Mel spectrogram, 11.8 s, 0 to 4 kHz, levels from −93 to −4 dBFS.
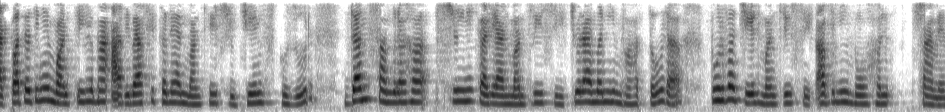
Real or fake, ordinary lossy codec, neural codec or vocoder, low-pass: fake; none; codec, 16 kHz in and 24 kHz out, 1.1 kbps, FireRedTTS-2 codec; 3.6 kHz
